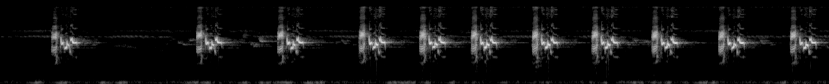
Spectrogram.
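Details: Sooty-headed bulbul in full song, played to train caged birds and boost their confidence: a rapid run of about ten similar bubbly, slurred phrases, one roughly every two-thirds of a second.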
